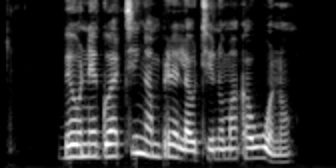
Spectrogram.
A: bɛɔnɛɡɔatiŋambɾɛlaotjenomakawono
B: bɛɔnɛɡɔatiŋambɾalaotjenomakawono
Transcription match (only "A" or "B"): A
